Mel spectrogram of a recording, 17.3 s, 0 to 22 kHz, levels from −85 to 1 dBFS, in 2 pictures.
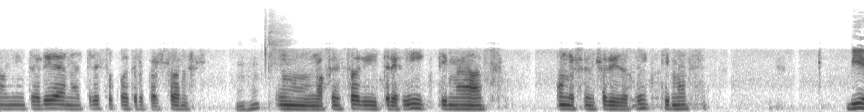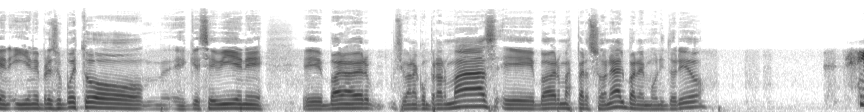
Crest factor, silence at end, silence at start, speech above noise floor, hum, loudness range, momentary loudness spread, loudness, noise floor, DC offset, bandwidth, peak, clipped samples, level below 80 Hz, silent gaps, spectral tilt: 24 dB; 0 s; 0 s; 39 dB; none; 7 LU; 14 LU; -25 LUFS; -64 dBFS; under 0.1%; 15.5 kHz; -2 dBFS; under 0.1%; -60 dBFS; none; -4.5 dB/octave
